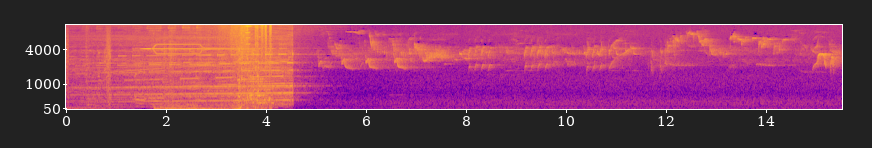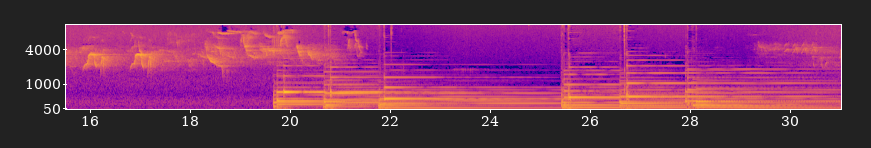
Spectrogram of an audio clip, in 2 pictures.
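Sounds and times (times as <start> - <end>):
music: 0.0 - 4.9, 19.7 - 31.0
birds chirping and twittering: 0.0 - 21.8, 29.2 - 31.0.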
